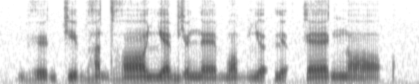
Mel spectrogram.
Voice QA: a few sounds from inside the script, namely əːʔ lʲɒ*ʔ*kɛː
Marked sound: correct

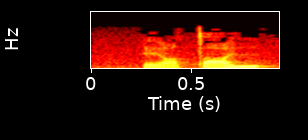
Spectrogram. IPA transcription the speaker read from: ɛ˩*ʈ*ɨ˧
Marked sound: incorrect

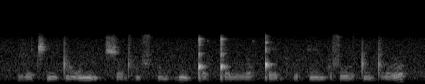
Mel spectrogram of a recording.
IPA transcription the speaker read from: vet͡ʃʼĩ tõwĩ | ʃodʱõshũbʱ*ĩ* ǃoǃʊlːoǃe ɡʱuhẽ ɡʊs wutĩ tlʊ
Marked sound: correct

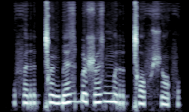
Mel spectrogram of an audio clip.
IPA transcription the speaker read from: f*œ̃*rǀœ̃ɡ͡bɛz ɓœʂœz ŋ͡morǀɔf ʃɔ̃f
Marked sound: incorrect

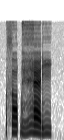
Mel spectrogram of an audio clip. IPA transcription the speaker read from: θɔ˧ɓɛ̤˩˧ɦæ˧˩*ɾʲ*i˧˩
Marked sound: incorrect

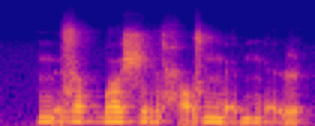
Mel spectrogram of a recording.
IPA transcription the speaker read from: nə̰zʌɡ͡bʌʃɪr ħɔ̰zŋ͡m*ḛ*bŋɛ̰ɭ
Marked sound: incorrect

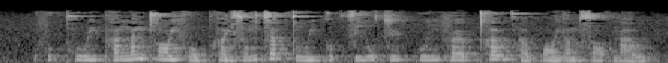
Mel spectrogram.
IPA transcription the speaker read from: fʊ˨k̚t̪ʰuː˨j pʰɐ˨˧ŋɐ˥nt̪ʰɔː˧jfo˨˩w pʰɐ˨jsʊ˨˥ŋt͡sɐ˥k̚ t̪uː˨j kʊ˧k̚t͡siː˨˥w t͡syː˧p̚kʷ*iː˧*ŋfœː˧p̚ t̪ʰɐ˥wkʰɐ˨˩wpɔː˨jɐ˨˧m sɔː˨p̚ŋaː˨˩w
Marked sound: correct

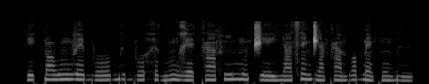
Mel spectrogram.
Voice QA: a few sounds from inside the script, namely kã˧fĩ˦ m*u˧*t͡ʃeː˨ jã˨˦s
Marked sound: incorrect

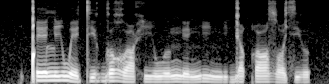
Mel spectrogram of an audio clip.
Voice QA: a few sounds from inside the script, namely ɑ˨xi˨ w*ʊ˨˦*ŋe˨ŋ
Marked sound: correct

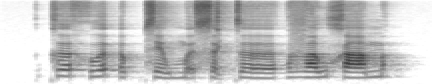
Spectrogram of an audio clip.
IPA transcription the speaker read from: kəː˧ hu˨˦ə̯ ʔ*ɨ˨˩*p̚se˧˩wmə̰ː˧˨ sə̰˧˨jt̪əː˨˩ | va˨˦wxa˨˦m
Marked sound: incorrect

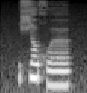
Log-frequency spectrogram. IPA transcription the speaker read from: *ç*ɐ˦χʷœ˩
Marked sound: correct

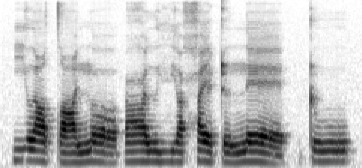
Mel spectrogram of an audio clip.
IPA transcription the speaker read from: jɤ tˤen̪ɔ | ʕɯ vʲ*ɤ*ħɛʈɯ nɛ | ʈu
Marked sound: incorrect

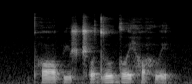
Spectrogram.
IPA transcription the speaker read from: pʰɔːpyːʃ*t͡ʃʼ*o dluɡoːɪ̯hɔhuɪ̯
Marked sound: correct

